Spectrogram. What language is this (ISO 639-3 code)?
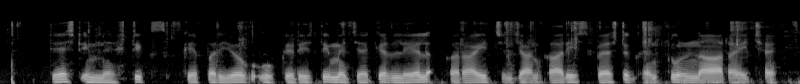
mag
